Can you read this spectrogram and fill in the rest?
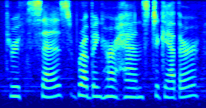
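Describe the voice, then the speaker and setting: A woman's voice: on the high side, level tone, moderate pace, darkish tone, a little hiss or hum. A woman reading scripted story narration for an audio drama.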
